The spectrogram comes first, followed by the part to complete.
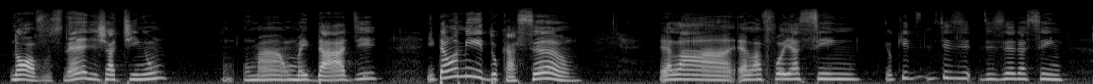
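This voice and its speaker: A very slow pace with long, frequent pauses and ordinary pitch variation. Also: woman, fairly high pitch for a woman. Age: 80s+. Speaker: entrepreneur. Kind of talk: interview. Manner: halting.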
